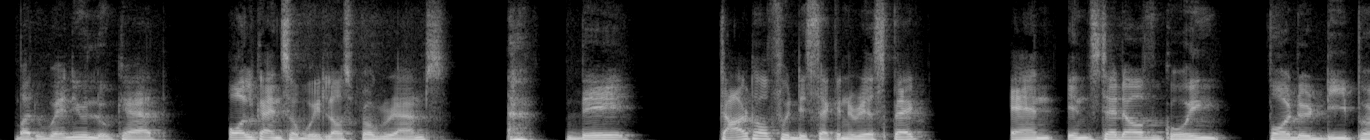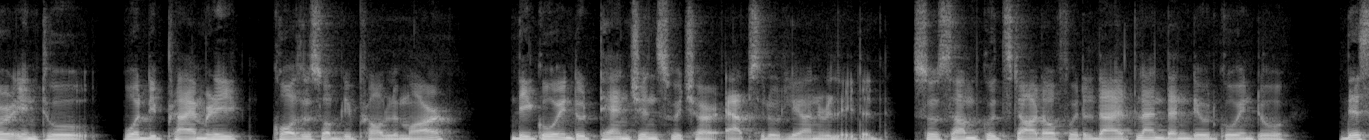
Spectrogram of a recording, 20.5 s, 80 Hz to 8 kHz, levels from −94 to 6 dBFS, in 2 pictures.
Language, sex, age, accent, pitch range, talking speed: English, male, 20-39, Indian, 95-115 Hz, 165 wpm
